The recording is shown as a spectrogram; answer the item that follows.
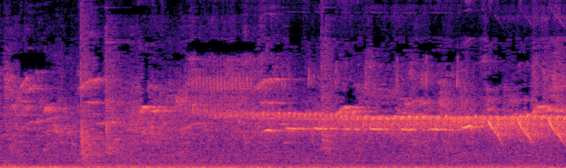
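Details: Canary singing a sustained high rolling trill that shifts slightly upward partway through, broken by a few sharp clicks early on and ending in fast descending slurred notes over a low background hum.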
